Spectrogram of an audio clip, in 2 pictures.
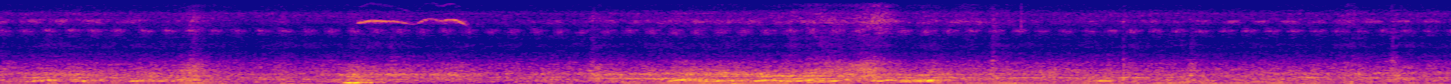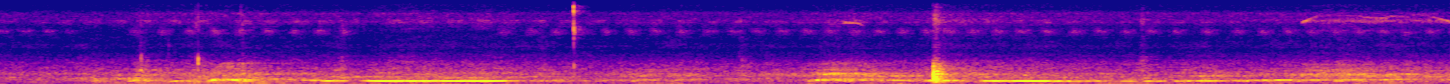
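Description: Near silence: faint room tone, with a few faint wavering tones in the middle and near the end and a single soft click near the end.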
